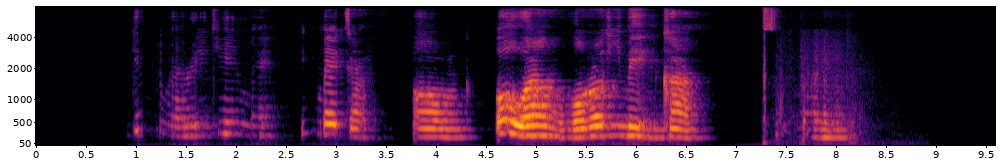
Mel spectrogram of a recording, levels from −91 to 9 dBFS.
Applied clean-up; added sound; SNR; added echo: neural mask model DeepFilterNet 3.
